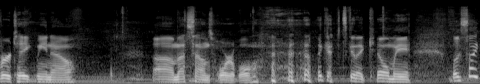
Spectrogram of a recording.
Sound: laughing

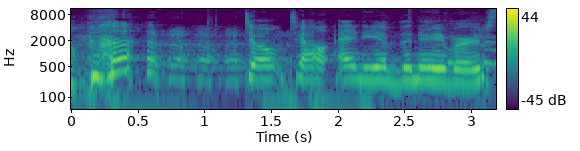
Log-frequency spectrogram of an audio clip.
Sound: laughing

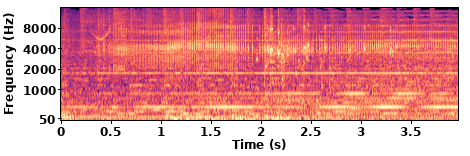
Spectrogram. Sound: dramatic music playing; dolphins clicking

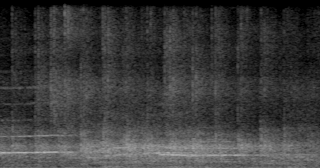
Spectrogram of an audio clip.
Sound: crowd cheering

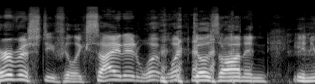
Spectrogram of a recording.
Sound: laughs

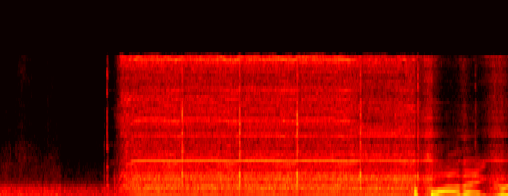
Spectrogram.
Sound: grease gun revving

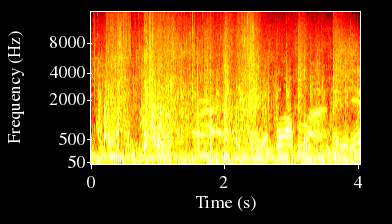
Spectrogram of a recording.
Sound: fish splashing

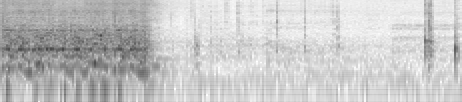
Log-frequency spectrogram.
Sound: vehicle engine stops; vehicle engine humming; metal clacking

